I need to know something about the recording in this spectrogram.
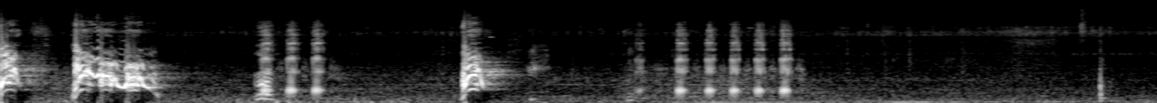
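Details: Four-month-old Irish Terrier puppy Murphy, a female, frightened by a snorting rubber pink pig; two strained, wavering yelps alternate with rapid trains of short snorting pulses, three then five in quick succession, from the toy.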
